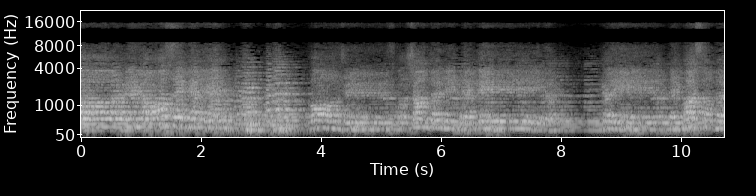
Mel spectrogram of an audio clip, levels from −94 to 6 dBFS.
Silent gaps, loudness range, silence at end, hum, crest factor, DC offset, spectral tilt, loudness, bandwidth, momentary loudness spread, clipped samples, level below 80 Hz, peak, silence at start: none; 4 LU; 0 s; none; 16 dB; under 0.1%; -5.5 dB/octave; -23 LUFS; 15.5 kHz; 8 LU; under 0.1%; -64 dBFS; -6 dBFS; 0 s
